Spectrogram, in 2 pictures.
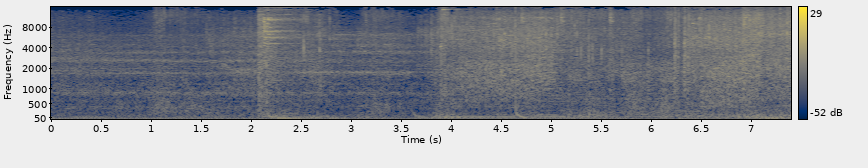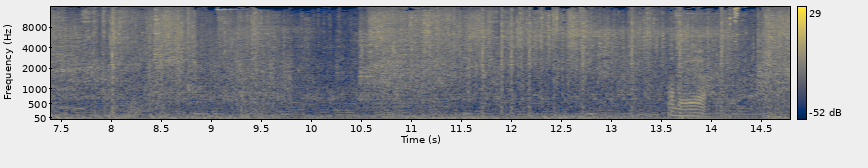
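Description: Gunfire from a weapon in the DOOM Eternal video game, rapid bursts and mechanical clatter mixed with heavy game effects, mostly loud and continuous with short pauses.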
